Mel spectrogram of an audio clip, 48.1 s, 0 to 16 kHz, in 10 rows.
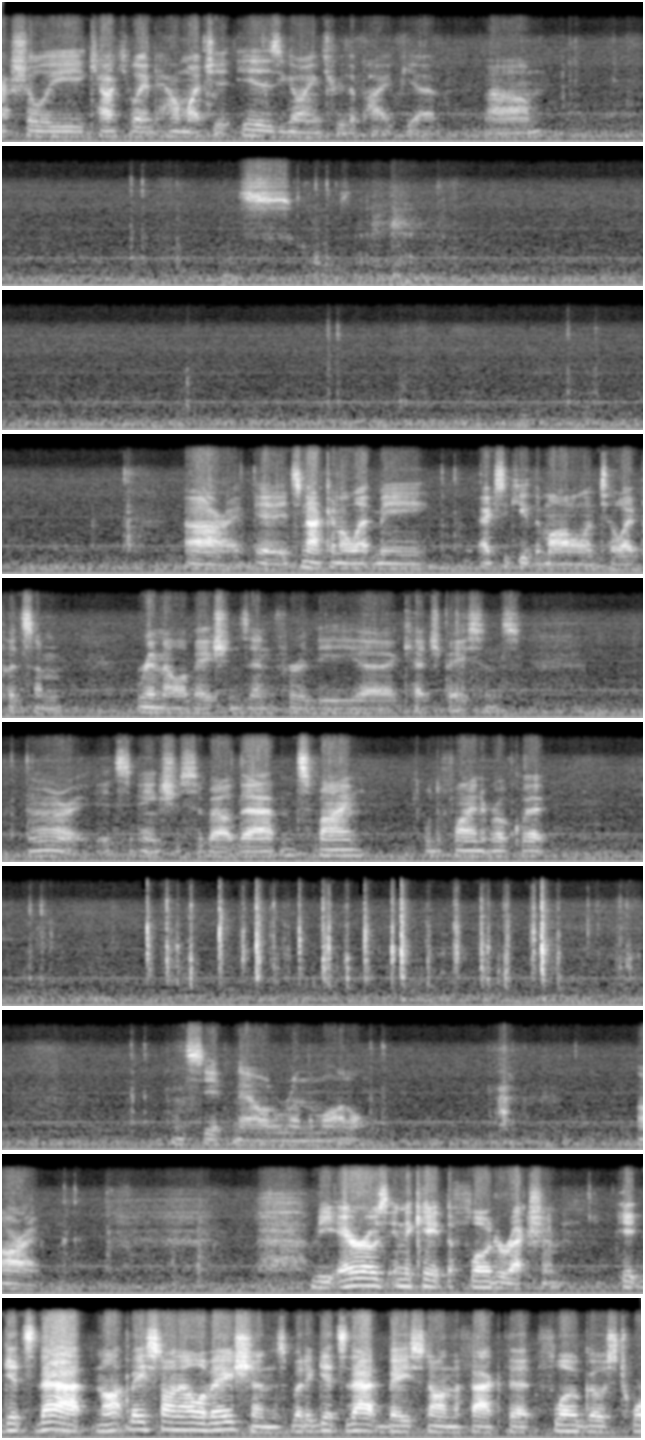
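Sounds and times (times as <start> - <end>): faint constant tone: 0.0 - 48.0
low hum and hiss: 0.0 - 48.0
typing on computer keyboard: 29.9 - 33.1.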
